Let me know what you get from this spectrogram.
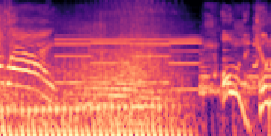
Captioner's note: siren wailing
